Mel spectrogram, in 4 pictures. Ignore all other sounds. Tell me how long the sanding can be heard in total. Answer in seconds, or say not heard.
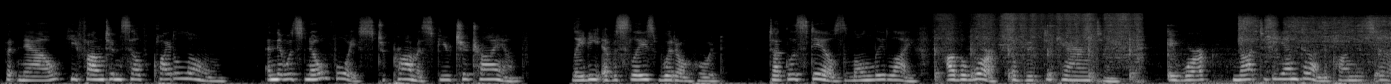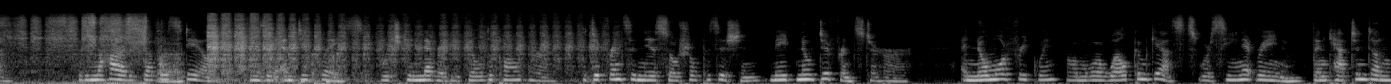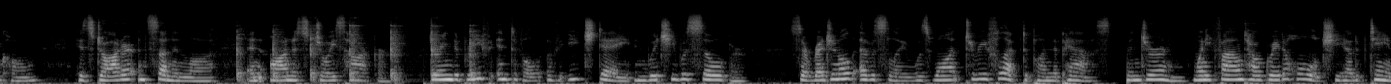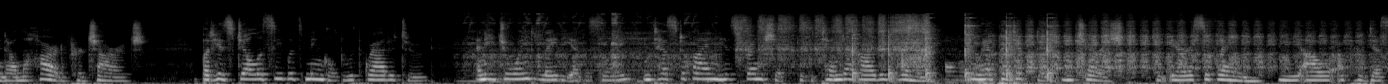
20 s.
